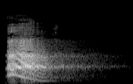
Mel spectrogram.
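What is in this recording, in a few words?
ouch, dragon; fafnir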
